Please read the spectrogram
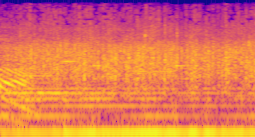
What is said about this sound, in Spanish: Este aplauso es para esta canción. Espectacular.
